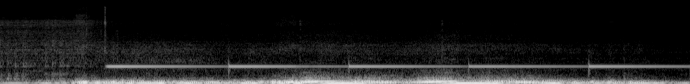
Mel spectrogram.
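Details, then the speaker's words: 2005 Chevrolet Tahoe 5.3L 4x4, new fuel pump, P0174 lean bank 2, runs rough and stalls: low idle rumble surging and sagging under a steady chime, dies when given gas; first thought fuel starvation, cause found to be a bad engine ground. "okay guys so i went to give it gas listen to this and i just died look at that"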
